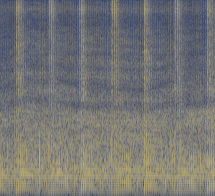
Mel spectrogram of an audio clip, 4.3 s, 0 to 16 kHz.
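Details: Mountfield 414 lawnmower, very smoky: engine hunts up and down about every half second in a steady rise-and-fall surge; fuel starvation, later traced to a blocked small filter inside the tank fuel hose.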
